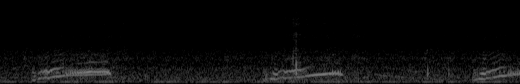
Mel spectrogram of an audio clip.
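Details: Sleeping boxer puppy lying in a lap, giving high, wavering whistled snores that rise and fall, three breaths in about five seconds over a faint constant low hum.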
